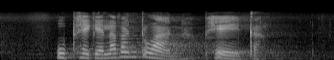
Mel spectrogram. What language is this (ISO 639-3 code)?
xho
